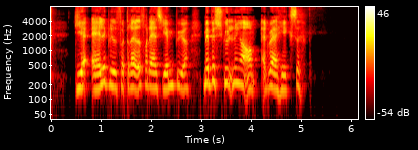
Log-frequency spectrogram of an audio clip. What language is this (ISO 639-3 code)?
dan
